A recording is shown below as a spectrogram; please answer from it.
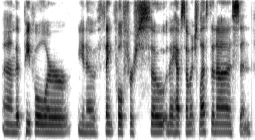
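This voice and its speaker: A woman's voice: on the low side, monotone, a little slow, a little mellow, smooth. A woman with a Southern accent, a podcast guest, talking in a reflective, hesitant way with many fillers. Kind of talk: casual conversation.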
